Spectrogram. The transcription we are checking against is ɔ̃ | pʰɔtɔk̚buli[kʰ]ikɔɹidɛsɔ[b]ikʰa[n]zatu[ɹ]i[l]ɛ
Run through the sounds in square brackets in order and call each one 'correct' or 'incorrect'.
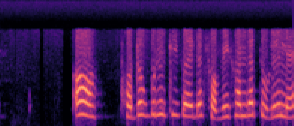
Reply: incorrect: k, correct, correct, incorrect: l, correct

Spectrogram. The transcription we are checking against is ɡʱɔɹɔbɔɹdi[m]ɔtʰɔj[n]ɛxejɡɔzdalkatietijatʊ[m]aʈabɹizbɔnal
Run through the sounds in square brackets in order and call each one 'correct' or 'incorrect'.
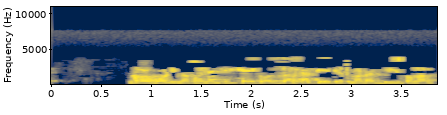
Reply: incorrect: n, correct, correct

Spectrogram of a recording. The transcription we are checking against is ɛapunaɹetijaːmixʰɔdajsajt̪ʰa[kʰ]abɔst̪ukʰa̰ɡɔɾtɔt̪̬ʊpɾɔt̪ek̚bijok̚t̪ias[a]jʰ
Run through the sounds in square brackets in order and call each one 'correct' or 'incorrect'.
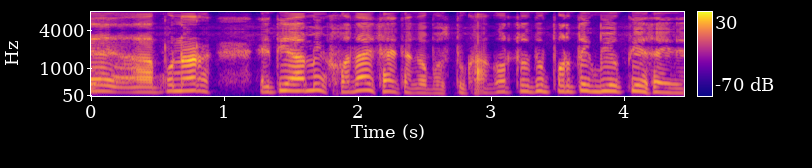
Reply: incorrect: k, correct

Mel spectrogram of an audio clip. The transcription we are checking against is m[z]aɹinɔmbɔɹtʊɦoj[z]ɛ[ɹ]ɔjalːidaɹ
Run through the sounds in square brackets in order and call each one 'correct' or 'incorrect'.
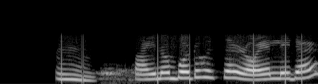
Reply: incorrect: s, incorrect: s, correct

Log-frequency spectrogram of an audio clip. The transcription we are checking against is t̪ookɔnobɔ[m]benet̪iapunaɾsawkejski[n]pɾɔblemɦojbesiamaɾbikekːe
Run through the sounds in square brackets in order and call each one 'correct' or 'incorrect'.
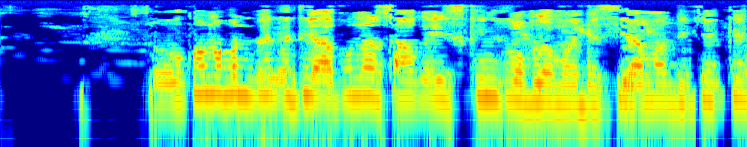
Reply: incorrect: n, correct

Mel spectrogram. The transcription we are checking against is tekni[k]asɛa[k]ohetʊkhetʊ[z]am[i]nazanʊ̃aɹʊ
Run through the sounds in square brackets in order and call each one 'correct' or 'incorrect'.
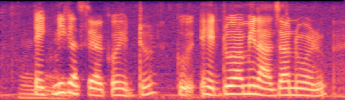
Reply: correct, correct, incorrect: none, correct

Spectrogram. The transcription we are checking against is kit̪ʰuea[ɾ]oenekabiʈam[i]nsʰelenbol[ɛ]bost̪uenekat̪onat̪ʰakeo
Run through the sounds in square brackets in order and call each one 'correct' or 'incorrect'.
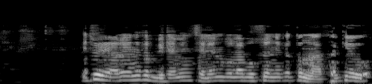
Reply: correct, correct, incorrect: a

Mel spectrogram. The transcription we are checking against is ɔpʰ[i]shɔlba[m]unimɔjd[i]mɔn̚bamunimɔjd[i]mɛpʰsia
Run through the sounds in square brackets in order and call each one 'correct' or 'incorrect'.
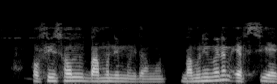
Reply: correct, correct, incorrect: a, incorrect: a

